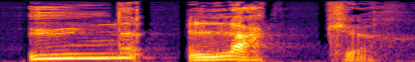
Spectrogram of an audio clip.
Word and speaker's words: laque: Une laque. Remember the rule? When you get this QU, well, U is not pronounced, so you get k, like that.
